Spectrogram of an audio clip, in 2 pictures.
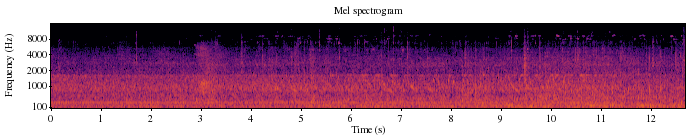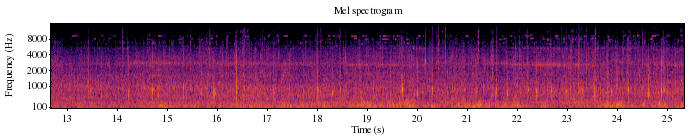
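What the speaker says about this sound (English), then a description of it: "the casket of Officer Familia was just put onto this horse-drawn carriage" Horse hooves clip-clop on pavement as a horse-drawn carriage bears the casket of a Worcester police officer in a funeral procession, steady and continuous under a broad outdoor crowd hum with distant siren-like tones.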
